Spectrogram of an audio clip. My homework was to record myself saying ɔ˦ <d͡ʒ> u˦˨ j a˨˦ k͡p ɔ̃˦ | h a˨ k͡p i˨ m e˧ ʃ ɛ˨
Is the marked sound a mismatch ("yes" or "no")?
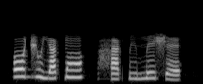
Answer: no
